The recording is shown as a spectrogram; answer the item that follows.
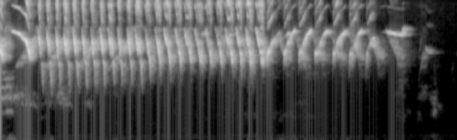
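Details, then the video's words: Training song of a canary meant to coax young birds into learning: an intense, fast rolling trill of high notes packed closely together, then slightly slower chirping phrases before fading out at the end. "Canary Singing Training || Kenari Gacor Panjang Cuit Cuit Emosi, Pancingan Kenari Paud Belajar Bunyi"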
